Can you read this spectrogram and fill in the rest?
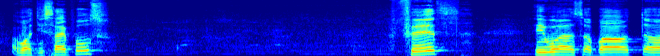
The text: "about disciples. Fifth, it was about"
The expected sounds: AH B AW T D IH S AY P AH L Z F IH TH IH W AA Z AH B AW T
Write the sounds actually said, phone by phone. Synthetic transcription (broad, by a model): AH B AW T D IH S AY P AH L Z F IH TH IH W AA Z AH B AW T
